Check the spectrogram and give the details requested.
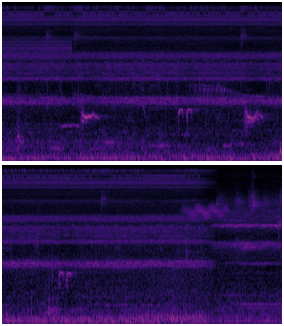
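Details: Cebu Boobook, a Philippine endemic recorded in the Visayas, giving short, slightly rising hoots spaced a few seconds apart, fairly faint against a steady high drone of night insects.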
